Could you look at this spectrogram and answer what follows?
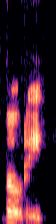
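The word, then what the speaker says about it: Bode: the youngest is Bodhi I don't know how to pronounce that because of the Netflix trailer be OTE I would have sent both it's pronounced Bodhi is like five or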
